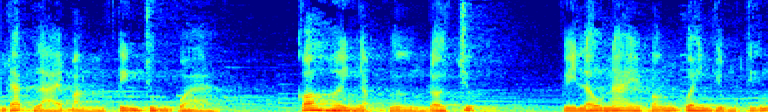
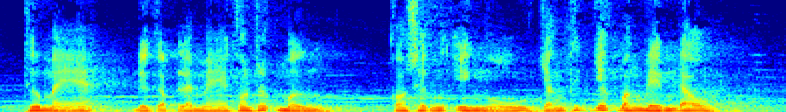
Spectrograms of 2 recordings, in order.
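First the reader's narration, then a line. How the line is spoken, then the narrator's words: Smiling. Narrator (Vietnamese): Diễm mỉm cười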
